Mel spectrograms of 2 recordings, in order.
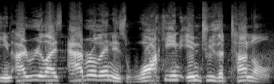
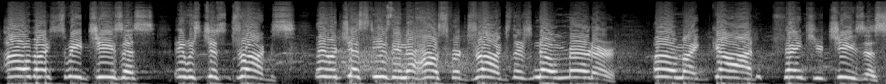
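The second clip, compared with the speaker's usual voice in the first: relieved shouting; 10 semitones higher, 4 dB louder than usual. Retold or imitated. Narrator to everyone upstairs, ecstatic high relieved shouting. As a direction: shout thanks to Jesus in giddy relief, pitched way up. Relief after learning it's drugs.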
